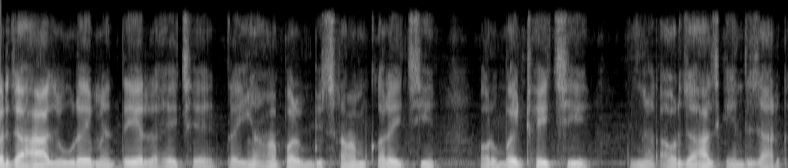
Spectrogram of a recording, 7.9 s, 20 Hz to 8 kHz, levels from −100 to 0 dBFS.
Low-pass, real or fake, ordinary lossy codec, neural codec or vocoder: 7.2 kHz; fake; none; codec, 24 kHz, 6 kbps, HILCodec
